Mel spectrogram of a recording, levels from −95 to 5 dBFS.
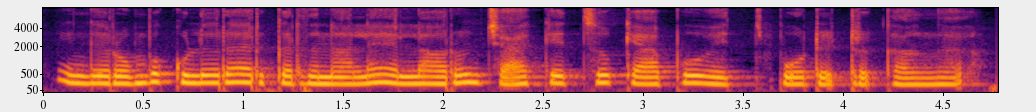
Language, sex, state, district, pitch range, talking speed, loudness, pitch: Tamil, female, Tamil Nadu, Nilgiris, 200-235 Hz, 115 wpm, -13 LUFS, 220 Hz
